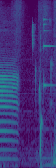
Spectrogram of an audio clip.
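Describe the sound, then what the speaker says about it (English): A black sheep bleats once in the video game Minecraft, a short wavering cry followed by faint rustling. "Oh, black sheep."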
